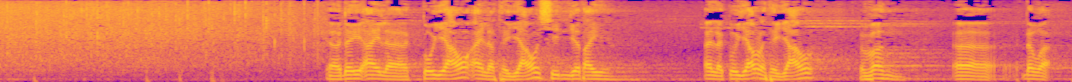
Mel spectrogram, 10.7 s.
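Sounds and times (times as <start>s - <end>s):
audience applause: 0.0s - 3.4s
speech: 3.3s - 6.3s, 7.0s - 10.6s.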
